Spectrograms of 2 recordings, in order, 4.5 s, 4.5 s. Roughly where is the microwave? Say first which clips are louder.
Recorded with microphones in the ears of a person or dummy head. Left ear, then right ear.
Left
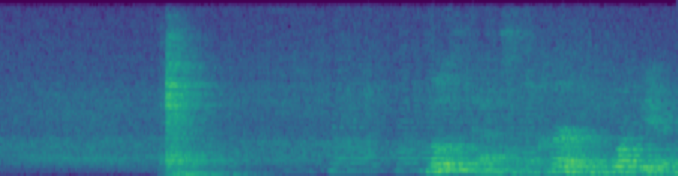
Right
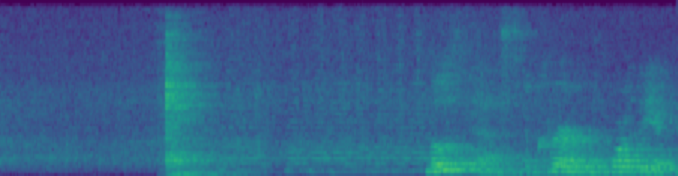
Left 4 dB; centre.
